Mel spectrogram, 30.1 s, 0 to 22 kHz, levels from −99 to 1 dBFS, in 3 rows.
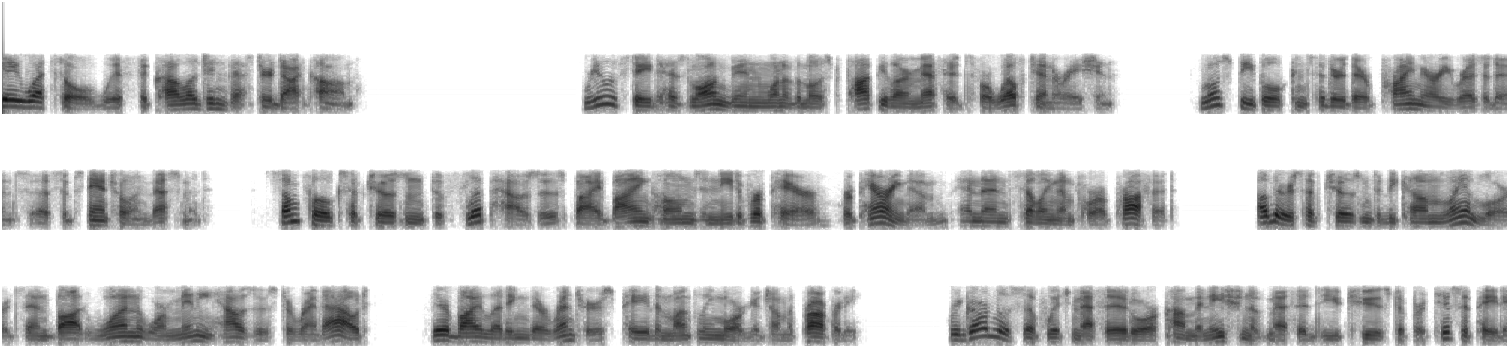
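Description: It's a speech recording, and the whole thing has been through the G.729 codec, in a way that points to an 8 kbit/s VoIP leg. The line band runs roughly 250 Hz to 3.4 kHz, with nothing at all above 3.5 kHz, so it sounds thin and boxy. The coding damage is plainly audible: the codec rebuilds each frame from a vocal-tract model, a pitch predictor and a few pulses, which leaves the speech rough and slightly synthetic throughout.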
